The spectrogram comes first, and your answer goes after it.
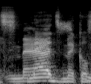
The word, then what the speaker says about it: Mads Mikkelsen: Mads Mikkelsen.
